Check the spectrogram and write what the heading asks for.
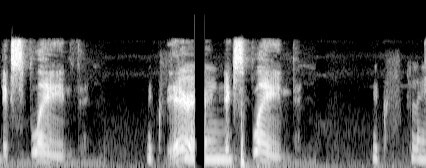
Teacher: so it's not a t sound it's a D sound d d really soft d d all all in your tongue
